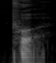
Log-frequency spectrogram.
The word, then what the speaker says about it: poor: And notice I'm pronouncing both O's in the word poor.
